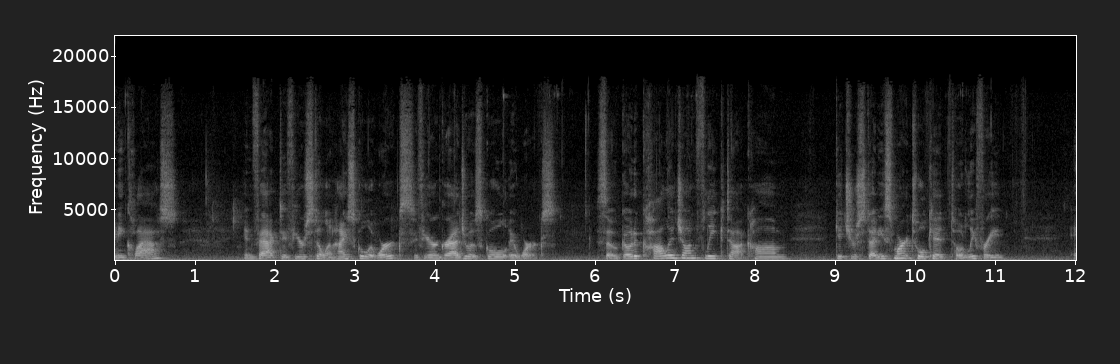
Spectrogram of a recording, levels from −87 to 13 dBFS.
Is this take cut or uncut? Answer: uncut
